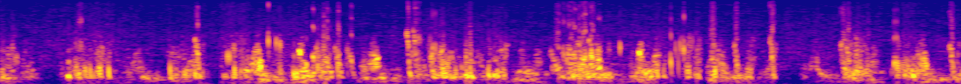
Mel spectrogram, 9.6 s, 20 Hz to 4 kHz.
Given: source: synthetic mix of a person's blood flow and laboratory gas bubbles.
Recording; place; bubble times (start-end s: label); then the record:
Doppler ultrasound of blood flow; precordium
0.00-0.19 s: bubbles
0.63-1.14 s: bubbles
1.66-2.06 s: bubbles
2.20-2.50 s: bubbles
2.64-2.85 s: bubbles
2.90-3.58 s: bubbles
4.04-4.22 s: bubbles
4.25-4.78 s: bubbles
4.85-5.09 s: bubbles
5.47-6.03 s: bubbles
6.06-6.15 s: bubbles
6.17-6.24 s: bubbles
6.42-7.02 s: bubbles
7.08-7.28 s: bubbles
7.31-7.57 s: bubbles
7.68-7.78 s: bubbles
8.38-8.71 s: bubbles
8.90-9.21 s: bubbles
9.46-9.61 s: bubbles
From the record:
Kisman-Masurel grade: 342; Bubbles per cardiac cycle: rolling drumbeat, 9 or more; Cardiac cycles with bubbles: 100%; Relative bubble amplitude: moderate (0.250 to 0.450); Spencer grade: 3 (all of the cardiac periods contain showers or single bubble signals, but not dominating or overriding the cardiac motion signals); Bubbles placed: only in the low amplitude regions of the cardiac cycle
